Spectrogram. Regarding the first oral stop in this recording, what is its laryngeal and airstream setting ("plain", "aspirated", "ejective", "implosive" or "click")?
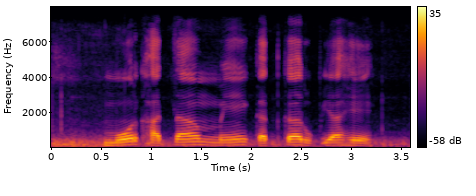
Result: aspirated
